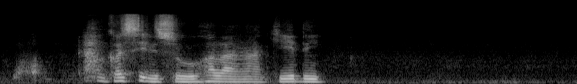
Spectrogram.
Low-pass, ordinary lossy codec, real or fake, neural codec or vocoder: 10.8 kHz; AAC, 32 kbps; fake; codec, 16 kHz in and 24 kHz out, 0.6 kbps, FocalCodec, streaming, 2048 codes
